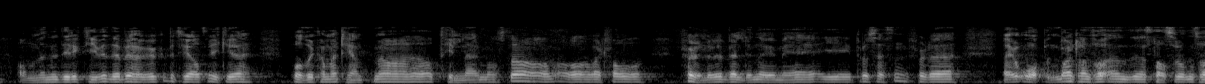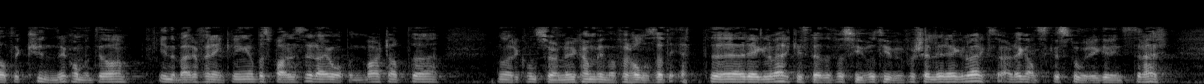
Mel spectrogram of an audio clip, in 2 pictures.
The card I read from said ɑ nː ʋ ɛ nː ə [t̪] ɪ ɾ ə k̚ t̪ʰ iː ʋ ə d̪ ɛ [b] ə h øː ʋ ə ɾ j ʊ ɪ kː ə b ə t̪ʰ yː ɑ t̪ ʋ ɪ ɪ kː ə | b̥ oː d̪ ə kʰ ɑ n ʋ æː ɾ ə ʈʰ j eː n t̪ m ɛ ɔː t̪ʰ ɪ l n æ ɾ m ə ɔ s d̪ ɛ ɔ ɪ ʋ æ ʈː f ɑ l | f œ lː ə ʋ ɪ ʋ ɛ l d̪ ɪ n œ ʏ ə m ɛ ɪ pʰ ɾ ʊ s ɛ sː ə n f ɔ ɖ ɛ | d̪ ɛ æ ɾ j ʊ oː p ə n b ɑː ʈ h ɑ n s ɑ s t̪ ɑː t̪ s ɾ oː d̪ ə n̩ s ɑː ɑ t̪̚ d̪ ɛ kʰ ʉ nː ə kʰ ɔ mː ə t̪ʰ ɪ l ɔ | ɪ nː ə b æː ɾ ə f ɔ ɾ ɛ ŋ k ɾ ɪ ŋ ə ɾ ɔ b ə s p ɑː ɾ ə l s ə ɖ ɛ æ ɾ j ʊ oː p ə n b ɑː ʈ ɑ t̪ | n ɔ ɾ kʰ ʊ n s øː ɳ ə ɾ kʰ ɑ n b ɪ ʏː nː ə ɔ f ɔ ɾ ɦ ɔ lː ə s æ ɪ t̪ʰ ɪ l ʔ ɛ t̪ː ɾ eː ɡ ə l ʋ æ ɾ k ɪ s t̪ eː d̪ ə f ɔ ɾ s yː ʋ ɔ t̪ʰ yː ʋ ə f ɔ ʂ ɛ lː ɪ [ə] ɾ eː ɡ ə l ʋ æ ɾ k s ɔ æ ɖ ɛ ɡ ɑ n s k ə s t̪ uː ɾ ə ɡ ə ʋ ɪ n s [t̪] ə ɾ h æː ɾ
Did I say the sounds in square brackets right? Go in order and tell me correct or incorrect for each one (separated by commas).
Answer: incorrect, correct, correct, correct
